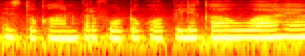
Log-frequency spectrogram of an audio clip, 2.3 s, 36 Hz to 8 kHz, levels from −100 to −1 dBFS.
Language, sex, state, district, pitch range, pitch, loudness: Hindi, female, Uttarakhand, Uttarkashi, 210-220 Hz, 215 Hz, -15 LUFS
